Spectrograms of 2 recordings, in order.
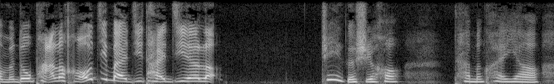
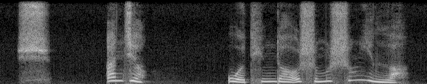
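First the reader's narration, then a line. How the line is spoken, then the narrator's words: Sudden low voice. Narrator (Chinese): 鲁鲁突然低声地说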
